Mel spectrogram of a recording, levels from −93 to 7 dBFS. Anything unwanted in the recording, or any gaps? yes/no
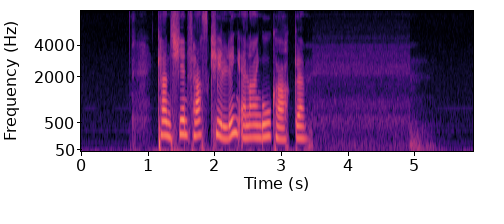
no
